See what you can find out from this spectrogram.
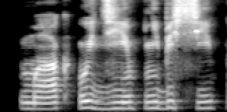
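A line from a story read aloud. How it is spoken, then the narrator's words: Growling. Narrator (Russian): рыкнул на него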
